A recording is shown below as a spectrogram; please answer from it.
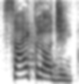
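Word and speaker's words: psychology: है, ठीक है, तो उस स्पेलिंग में भी ये जो पी है वो साइलेंट होगा, एस से पहले वाला पी भी साइलेंट होता है। साइकोलॉजी, ठीक है, साइकोलॉजी मतलब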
